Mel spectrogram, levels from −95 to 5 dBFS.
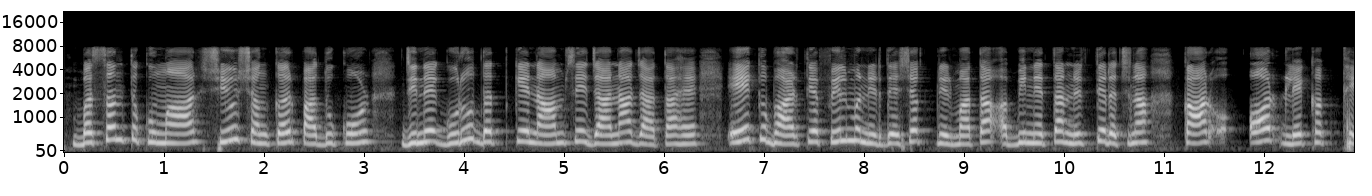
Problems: none marked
